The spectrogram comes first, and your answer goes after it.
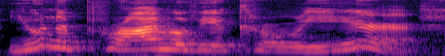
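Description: A woman's voice: on the high side, lively intonation, a little slow, a bit bright. A woman in her fifties with a Slovak accent, a guest in a podcast interview, upbeat and speaking slightly broken English. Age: 50s. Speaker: guest, fitness studio owner. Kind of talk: casual interview.

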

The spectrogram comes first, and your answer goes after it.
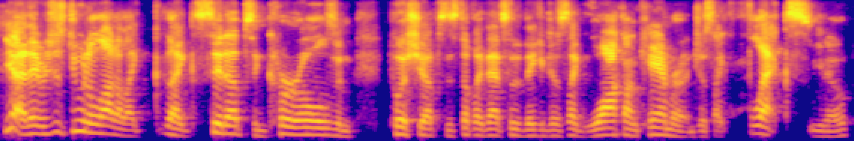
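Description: A man co-hosting a podcast, chatting casually and telling jokey, animated stories. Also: medium pitch, a little fast, few pauses. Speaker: podcast co-host. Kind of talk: casual chat.

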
